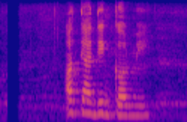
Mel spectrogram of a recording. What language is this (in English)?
Nepali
